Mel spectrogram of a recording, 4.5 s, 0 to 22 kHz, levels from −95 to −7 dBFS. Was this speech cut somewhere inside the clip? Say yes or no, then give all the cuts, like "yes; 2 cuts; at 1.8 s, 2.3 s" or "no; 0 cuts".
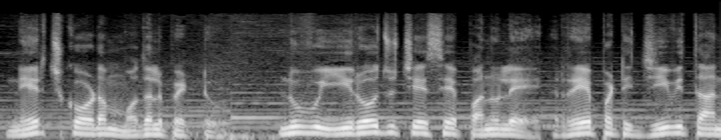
yes; 2 cuts; at 1.5 s, 3.4 s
